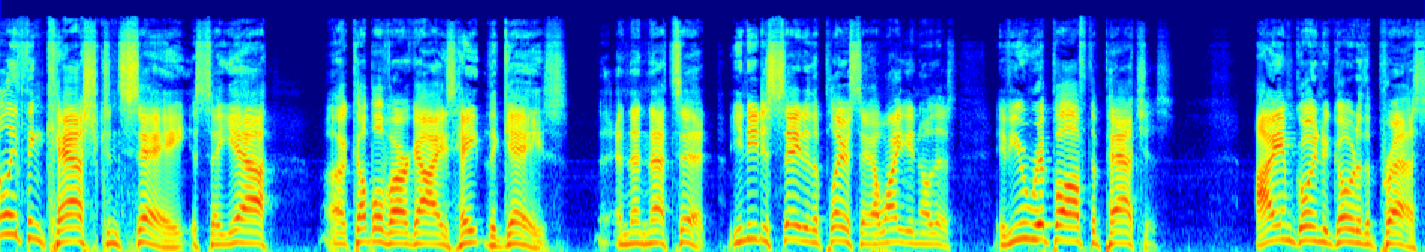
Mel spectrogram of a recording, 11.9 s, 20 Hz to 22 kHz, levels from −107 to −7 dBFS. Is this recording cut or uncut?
cut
